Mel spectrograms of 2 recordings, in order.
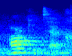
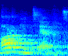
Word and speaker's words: architect: CH is pronounced as K. Architect. Repeat after me. Architect.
